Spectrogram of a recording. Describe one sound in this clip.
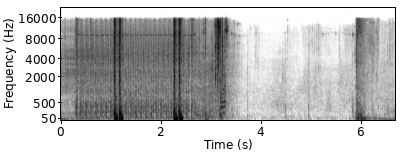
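Gunshots boom in quick bursts.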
